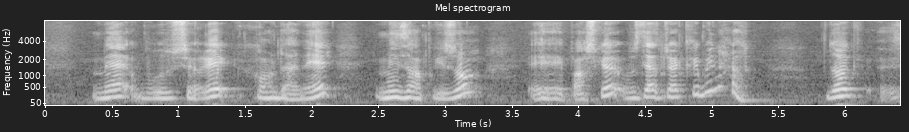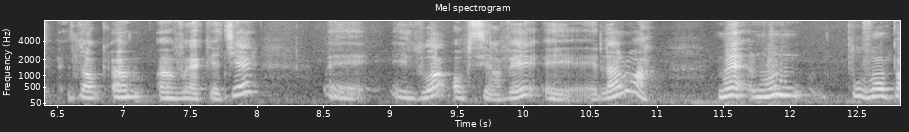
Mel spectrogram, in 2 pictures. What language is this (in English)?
French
